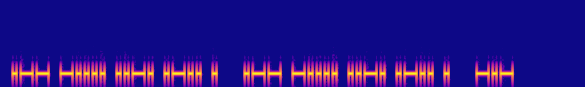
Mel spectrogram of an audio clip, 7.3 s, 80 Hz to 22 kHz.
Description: Morse code, heard as a keyed tone, about 25 wpm, 700 Hz. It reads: W6FLE W6FLE K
